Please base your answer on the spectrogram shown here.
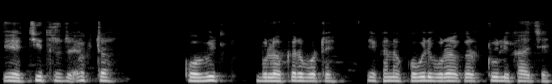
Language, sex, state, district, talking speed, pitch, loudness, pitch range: Bengali, male, West Bengal, Jalpaiguri, 150 wpm, 165 Hz, -19 LUFS, 160-175 Hz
